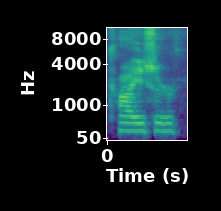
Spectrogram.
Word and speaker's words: Caesar: And by the way, the Romans pronounced it Kaiser.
